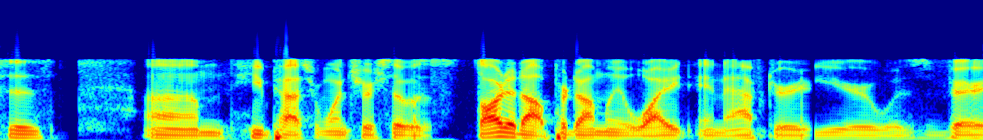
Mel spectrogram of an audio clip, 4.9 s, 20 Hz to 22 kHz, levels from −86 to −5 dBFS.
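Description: At 0.30 to 0.39 s, 2.03 to 2.19 s and 4.00 to 4.07 s, packet loss with pitch repetition appears. The receiver bridges gaps of 90, 90 and 70 ms by looping the last pitch period, which fades into silence on the first and last gaps before speech returns with a short cross-fade. The middle loss is scattered across 160 ms in runs no longer than 40 ms, giving a brief buzzy hold. All of this sits within the G.711 telephone band below 4 kHz.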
